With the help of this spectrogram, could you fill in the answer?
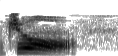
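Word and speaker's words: drawer: draw 意思是画画、拉，那么拉出来的东西抽屉就是 draw，注意后面加 er，但是发音不变。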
